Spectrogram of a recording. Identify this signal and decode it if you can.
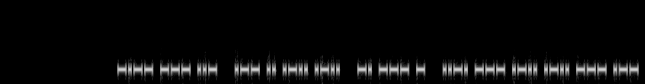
Morse code, heard as a keyed tone, about 43 wpm, 700 Hz. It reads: YOU WILL NOT FOLLOW
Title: Sentences from Top 1000 Words - Review Part 1 - 45wpm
